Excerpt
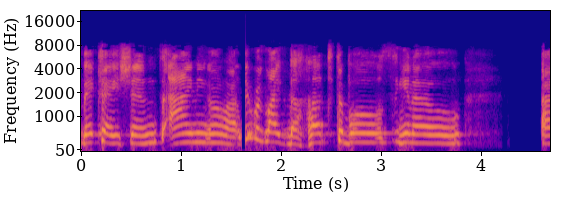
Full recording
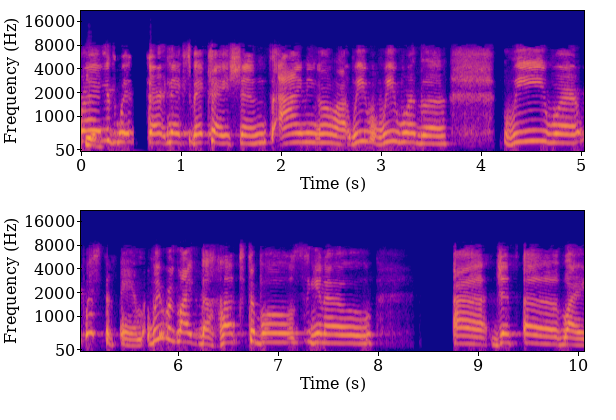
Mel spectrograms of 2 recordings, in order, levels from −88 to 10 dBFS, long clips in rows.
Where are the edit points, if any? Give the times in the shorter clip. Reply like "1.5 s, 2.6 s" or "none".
1.6 s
